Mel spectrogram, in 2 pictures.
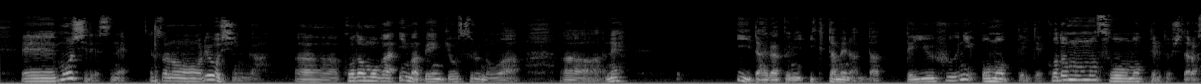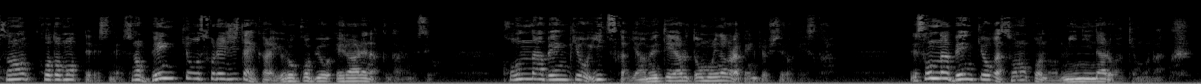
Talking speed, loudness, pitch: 365 characters per minute, -30 LUFS, 140 Hz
